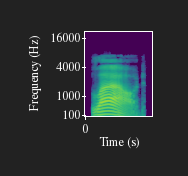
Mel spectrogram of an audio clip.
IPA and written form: lˈaʊd (loud)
